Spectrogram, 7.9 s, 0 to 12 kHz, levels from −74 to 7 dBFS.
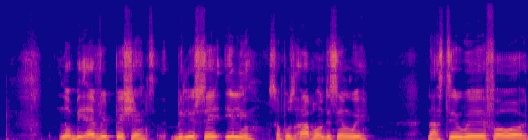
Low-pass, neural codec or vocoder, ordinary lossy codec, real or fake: none; none; none; real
